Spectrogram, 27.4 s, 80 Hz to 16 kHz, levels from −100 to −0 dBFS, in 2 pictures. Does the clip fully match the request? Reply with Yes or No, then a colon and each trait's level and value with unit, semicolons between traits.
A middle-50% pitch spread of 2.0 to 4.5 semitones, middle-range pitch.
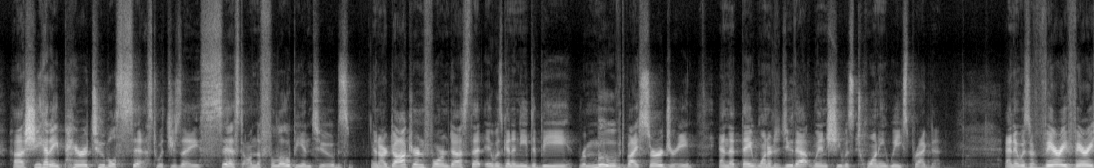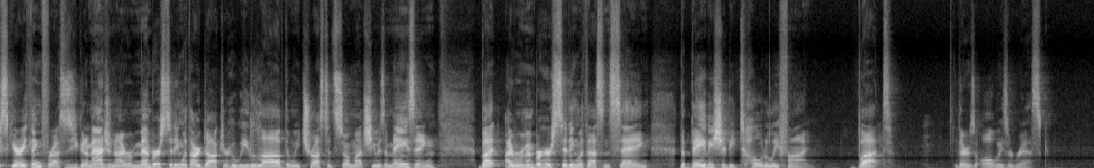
Yes: average, 3.3 semitones; medium, 170 Hz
